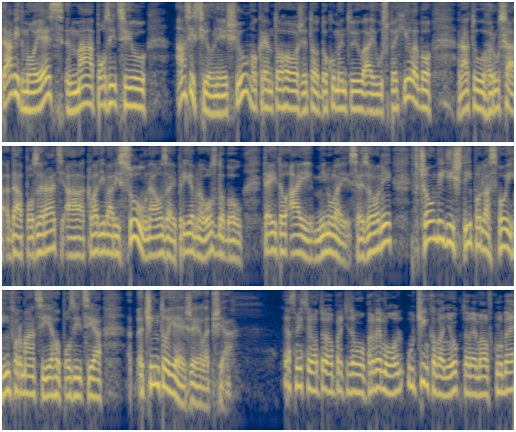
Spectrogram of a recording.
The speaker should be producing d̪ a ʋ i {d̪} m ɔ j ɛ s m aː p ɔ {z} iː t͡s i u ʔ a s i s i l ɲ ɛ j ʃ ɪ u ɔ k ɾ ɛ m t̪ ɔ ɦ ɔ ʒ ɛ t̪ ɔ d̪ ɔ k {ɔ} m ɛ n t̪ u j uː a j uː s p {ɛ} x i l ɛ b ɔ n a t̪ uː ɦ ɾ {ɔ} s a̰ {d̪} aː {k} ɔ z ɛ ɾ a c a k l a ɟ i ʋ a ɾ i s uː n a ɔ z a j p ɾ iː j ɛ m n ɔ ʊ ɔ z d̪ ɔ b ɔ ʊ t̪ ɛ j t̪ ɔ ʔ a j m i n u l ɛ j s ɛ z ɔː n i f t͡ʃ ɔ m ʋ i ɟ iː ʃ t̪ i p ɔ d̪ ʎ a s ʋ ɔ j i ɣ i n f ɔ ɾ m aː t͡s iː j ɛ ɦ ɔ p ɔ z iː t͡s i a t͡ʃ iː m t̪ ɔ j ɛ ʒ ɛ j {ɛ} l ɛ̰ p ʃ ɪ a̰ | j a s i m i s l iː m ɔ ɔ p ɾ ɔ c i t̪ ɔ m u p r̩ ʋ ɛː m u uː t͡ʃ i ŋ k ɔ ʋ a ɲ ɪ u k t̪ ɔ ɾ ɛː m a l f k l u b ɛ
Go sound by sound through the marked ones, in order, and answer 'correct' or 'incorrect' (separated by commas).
correct, correct, incorrect, correct, incorrect, correct, incorrect, correct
